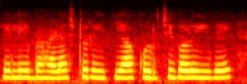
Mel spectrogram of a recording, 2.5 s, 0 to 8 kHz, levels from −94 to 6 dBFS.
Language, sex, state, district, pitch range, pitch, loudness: Kannada, female, Karnataka, Bidar, 240-250 Hz, 245 Hz, -15 LUFS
